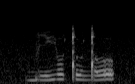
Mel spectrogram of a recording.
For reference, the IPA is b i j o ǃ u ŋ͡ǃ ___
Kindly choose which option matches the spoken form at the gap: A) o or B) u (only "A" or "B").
A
